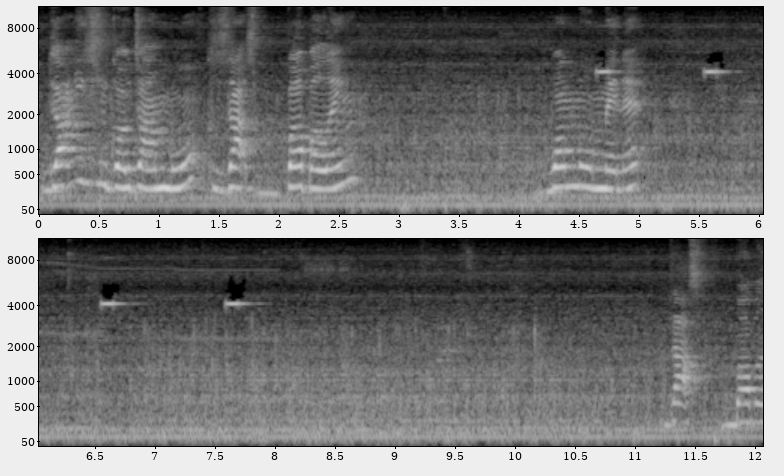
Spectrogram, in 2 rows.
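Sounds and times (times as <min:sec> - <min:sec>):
steady low hum: 0:00.0 - 0:12.0
cooker hob beeping: 0:04.5 - 0:10.7.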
